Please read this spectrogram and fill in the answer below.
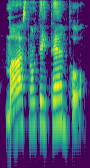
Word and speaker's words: tempo: tempo tempo tempo tempo letter m is pronounced as a Right. N tempo.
